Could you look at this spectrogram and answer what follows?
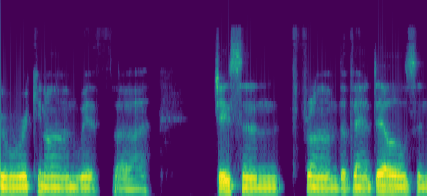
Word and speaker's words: Jsun: up with that name I know it's Jason is your name is spelled JSU n yeah yeah so during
